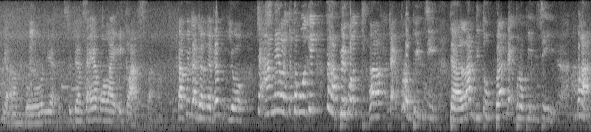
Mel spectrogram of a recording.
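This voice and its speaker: A woman with an East Javanese accent, a political candidate giving an informal campaign speech as chatty storytelling with frequent laughs. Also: high-pitched. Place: community event space. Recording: echoey, distant, noisy room.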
